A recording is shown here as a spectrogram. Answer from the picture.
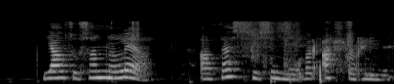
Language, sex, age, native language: Icelandic, female, 11, Icelandic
